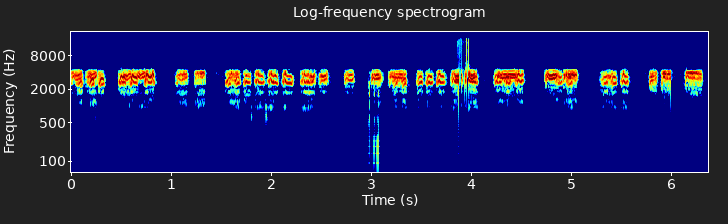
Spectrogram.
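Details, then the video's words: Nestling great tits at Théding, two days before leaving the nest on 15 July 2020, give a near-continuous run of raspy, hissing chirps in quick clusters, with one brief knock. "2 jours avant l'envol - 15/07/2020 - Les Mésanges Charbonnières de Théding"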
